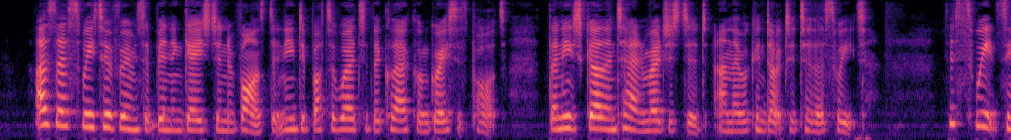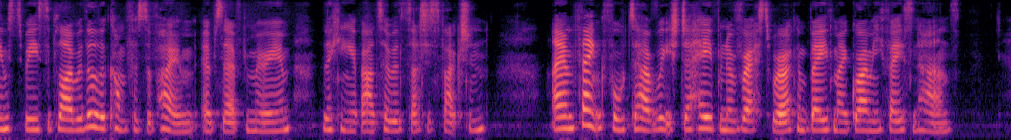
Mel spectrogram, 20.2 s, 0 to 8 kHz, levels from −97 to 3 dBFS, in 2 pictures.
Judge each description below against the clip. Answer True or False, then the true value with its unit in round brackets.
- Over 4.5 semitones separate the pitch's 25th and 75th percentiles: False (3.5 semitones)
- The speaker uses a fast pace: True (215 wpm)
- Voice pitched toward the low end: False (225 Hz)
